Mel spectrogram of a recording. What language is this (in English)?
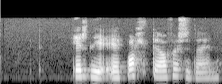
Icelandic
